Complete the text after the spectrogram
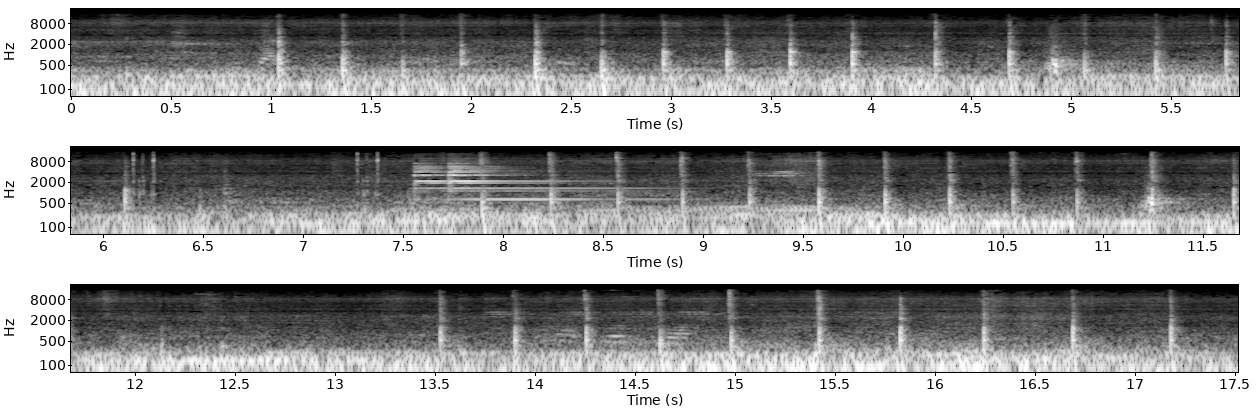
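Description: A cleaver chops meat on a wooden board with quick knocks.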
